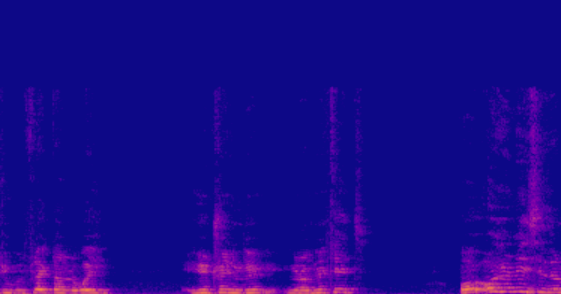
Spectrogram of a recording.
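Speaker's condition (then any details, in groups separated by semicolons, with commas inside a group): Cerebral palsy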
